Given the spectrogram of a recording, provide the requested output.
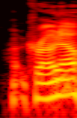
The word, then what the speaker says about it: Qrono: Currono chrono chrono chrono chrono like a watch almost like a chronograph. Think of it that way.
